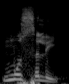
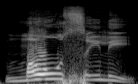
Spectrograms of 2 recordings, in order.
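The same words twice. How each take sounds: First: موصلی said as musli, the middle vowel swallowed; wrong everyday version of موصلی; common wrong reading. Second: موصلی stretched very slowly and loudly as mau-si-li; louder, slow correct model of موصلی; correct pronunciation. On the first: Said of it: "عمومی طور پر لوگ موصلی پڑھتے ہیں". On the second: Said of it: "میم کا فتحہ اور واو کا جزم ہے". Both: Shown as a demonstration.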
